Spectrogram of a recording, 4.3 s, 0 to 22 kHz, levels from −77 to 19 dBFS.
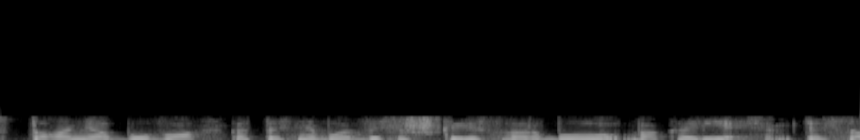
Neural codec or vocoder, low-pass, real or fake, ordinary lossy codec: vocoder, 44.1 kHz, 128 mel bands, Pupu-Vocoder; 3.6 kHz; fake; AAC, 16 kbps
